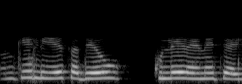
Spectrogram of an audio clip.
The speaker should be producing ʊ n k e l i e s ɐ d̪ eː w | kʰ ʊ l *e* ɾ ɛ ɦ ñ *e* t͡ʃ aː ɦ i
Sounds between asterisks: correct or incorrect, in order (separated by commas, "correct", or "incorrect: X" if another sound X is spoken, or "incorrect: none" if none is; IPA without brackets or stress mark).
correct, correct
